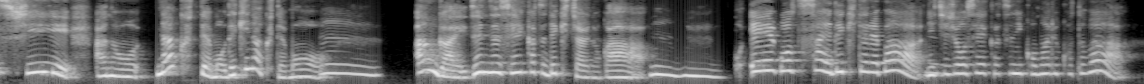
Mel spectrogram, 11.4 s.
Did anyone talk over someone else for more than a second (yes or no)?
no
